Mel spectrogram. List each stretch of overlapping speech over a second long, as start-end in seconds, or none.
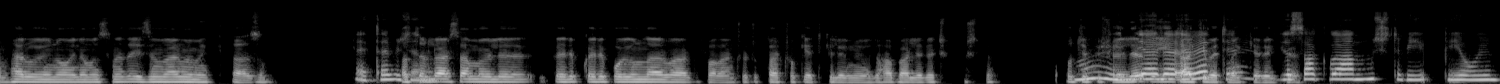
10.8-13.1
